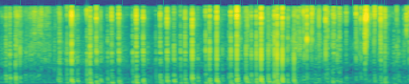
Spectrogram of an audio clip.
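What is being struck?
Plastic sticker sheet in a clear plastic sleeve.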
